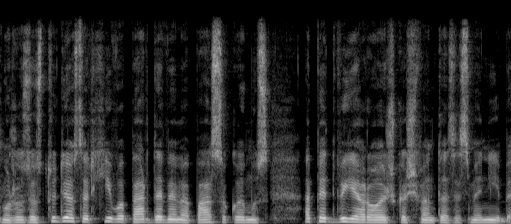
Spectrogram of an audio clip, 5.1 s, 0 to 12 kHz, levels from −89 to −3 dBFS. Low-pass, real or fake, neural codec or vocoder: 10.8 kHz; real; none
